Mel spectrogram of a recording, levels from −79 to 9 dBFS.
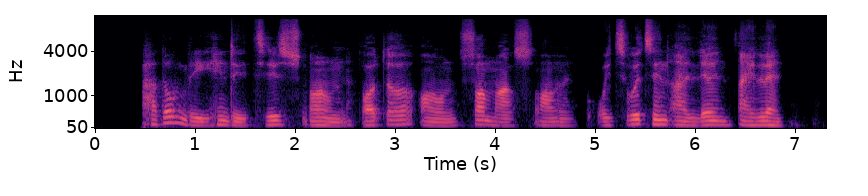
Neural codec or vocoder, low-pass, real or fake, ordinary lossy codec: codec, 16 kHz in and 24 kHz out, 0.6 kbps, FocalCodec, streaming, 4096 codes; 10.8 kHz; fake; none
